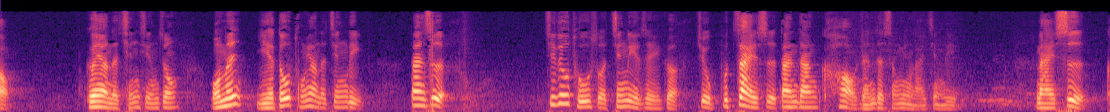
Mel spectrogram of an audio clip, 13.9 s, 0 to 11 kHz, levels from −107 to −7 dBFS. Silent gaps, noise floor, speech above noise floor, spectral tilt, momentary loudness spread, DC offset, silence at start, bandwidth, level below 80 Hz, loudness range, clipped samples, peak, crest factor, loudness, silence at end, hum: none; -60 dBFS; 38 dB; -6 dB/octave; 14 LU; under 0.1%; 0 s; 8 kHz; -54 dBFS; 6 LU; under 0.1%; -2 dBFS; 22 dB; -23 LUFS; 0 s; none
